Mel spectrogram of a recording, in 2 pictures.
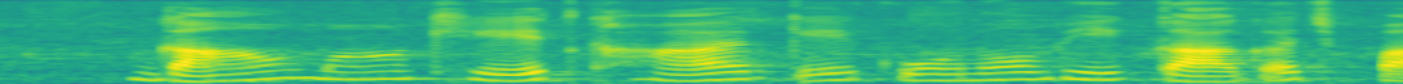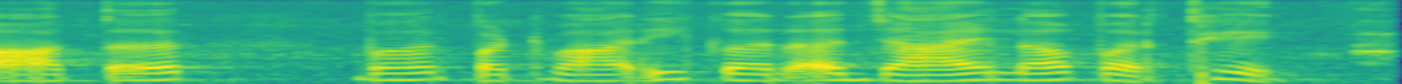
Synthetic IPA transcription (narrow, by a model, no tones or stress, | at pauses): ɡaːʊmãkʰeːt̪kʰaːɾkekoːnõbʱikaːɡəd͡ʒpa̰ːt̪əɾ | bəɾpəʈʰʋaːɾʔikəɾd͡ʒaːelapəɾt̪ʰeː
